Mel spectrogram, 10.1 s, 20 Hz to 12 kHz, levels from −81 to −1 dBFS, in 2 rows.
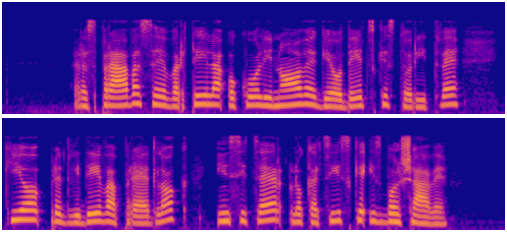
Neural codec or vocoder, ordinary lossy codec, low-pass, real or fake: none; none; 7.2 kHz; real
